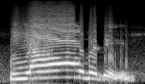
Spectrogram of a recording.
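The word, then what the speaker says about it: यावदे: ইয়াবদে। ঠিক আছে, ইয়াবদে। যাবদে হয় না সংস্কৃতে, ঠিক আছে, যাবদে হয় না, ইয়াবদে।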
